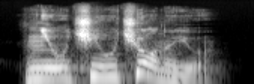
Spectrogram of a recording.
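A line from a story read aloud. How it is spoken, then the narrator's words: Angry snarl. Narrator (Russian): зло оскалилась она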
